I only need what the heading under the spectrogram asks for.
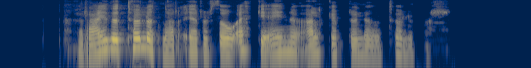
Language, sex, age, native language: Icelandic, female, 40-49, Icelandic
